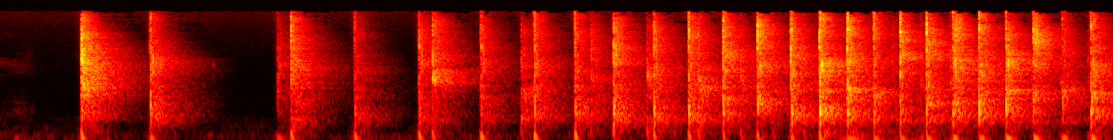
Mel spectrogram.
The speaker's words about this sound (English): Wow, you can clap faster than me.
